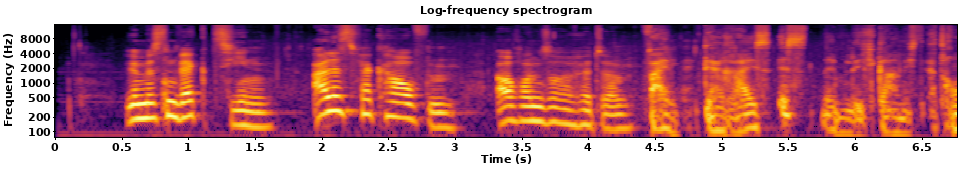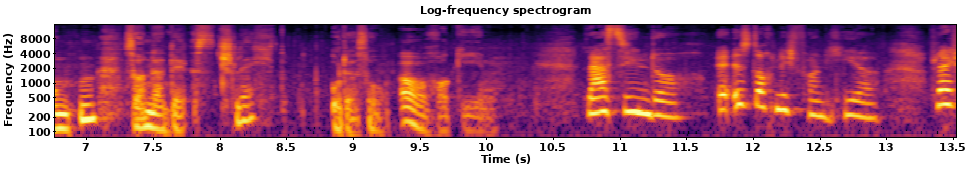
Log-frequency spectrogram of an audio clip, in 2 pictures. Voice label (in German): Hoerspiel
